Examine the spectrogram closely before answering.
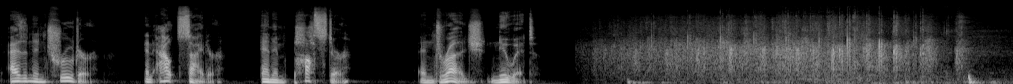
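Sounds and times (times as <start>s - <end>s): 
speech: 0.1s - 3.6s, 4.2s - 5.4s
applause for Matt Drudge at the press club in Washington: 5.8s - 9.9s.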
